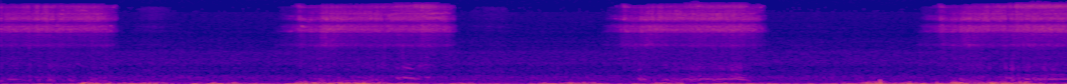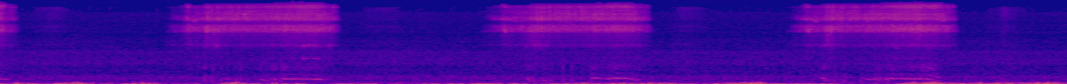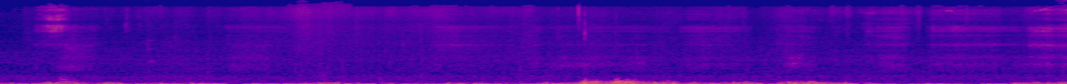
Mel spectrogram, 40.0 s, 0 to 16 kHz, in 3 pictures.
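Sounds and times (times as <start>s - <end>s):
person snoring: 0.0s - 1.4s, 3.7s - 5.7s, 7.8s - 9.6s, 11.6s - 13.5s, 15.6s - 17.6s, 19.6s - 21.4s, 23.3s - 25.3s.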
